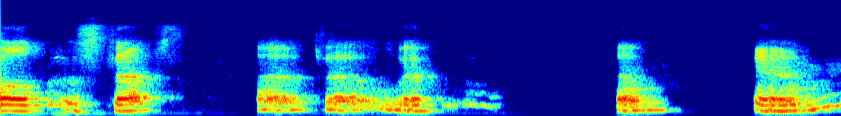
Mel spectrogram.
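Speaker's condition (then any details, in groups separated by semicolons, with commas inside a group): ALS; voice changed early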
